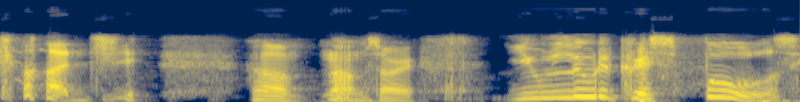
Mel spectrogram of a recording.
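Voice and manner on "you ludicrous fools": very high, furious, angry yelling. Reading a fan fiction aloud, headmaster yelling at students: shouting angrily. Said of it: "he shouted".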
